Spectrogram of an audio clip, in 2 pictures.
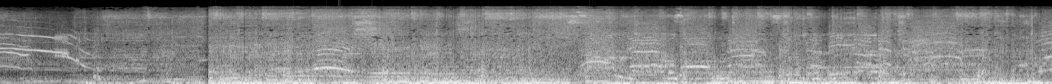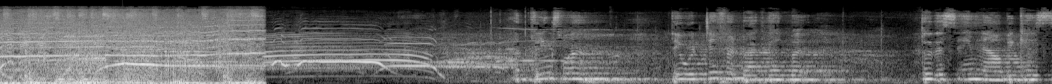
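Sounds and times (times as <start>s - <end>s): fans yelling and whooping: 0.0s - 3.9s, 5.7s - 15.9s
live pop-rock concert music: 0.0s - 13.2s
person singing: 2.1s - 12.7s.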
